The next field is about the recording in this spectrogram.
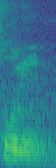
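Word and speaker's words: Samhain: এস এ এম এইচ এ আই এন এটার উচ্চারণটা হবে সইন।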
